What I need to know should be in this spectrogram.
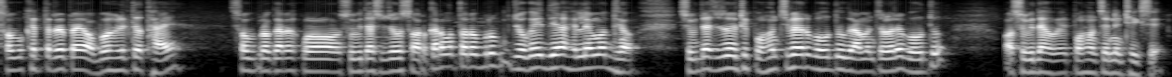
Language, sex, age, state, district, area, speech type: Odia, male, 30-45, Odisha, Jagatsinghpur, rural, spontaneous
